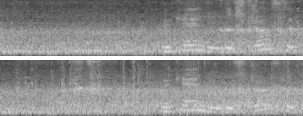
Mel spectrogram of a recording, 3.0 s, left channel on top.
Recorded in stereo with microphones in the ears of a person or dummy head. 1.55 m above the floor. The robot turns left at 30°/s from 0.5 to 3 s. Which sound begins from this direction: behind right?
A woman speaking, at 1.6 s.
